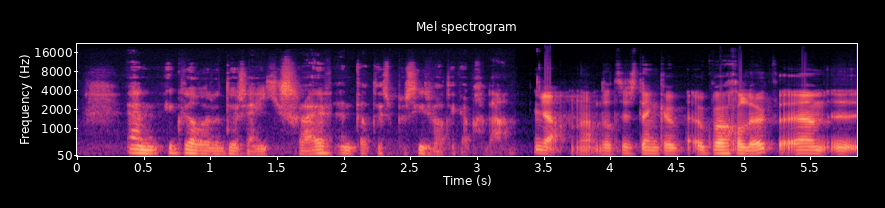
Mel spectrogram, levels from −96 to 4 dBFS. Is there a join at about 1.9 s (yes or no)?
yes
